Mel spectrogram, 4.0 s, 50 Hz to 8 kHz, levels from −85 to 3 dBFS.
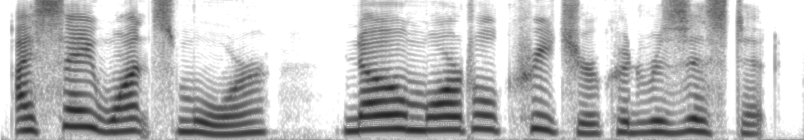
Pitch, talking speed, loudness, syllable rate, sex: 245 Hz, 150 wpm, -16 LUFS, 4.1 syllables/s, female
